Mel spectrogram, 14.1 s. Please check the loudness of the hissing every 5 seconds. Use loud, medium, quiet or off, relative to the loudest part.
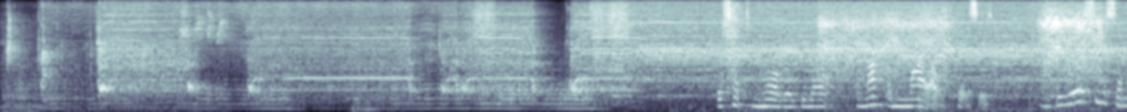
quiet, medium, loud.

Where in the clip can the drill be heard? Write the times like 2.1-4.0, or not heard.
0.0-14.0.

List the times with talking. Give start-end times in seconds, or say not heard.
8.9-14.0.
